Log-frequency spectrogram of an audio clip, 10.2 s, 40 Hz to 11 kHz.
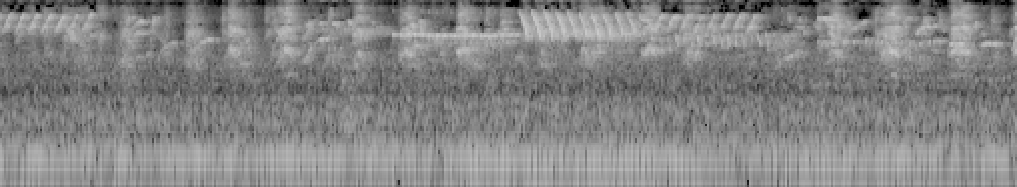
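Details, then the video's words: Canary in full song, recorded 11/5/25: varied high chirps, then a loud, fast metallic trill in the middle, followed by more twittering phrases. Steady low hum throughout. "Chim Hồng Yến hót"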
